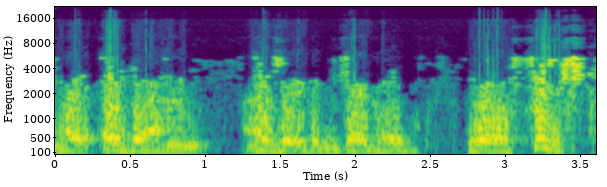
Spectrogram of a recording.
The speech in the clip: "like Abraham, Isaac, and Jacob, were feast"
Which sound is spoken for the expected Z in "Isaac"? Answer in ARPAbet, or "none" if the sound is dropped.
Z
